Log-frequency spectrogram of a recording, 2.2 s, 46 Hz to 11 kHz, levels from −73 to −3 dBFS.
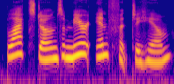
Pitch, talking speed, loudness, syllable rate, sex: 260 Hz, 165 wpm, -16 LUFS, 5.1 syllables/s, female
